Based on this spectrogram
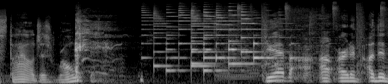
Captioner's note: Katya laughing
